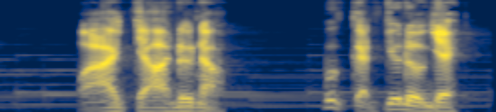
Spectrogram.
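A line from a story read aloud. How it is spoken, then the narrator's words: Shout. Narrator (Vietnamese): Thằng Hiếu quát lên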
